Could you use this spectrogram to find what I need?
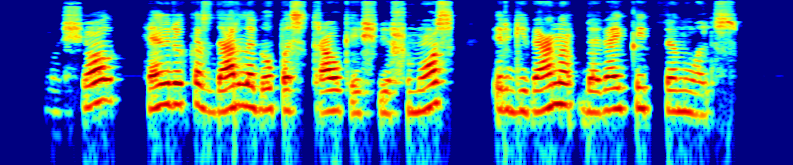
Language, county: Lithuanian, Vilnius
